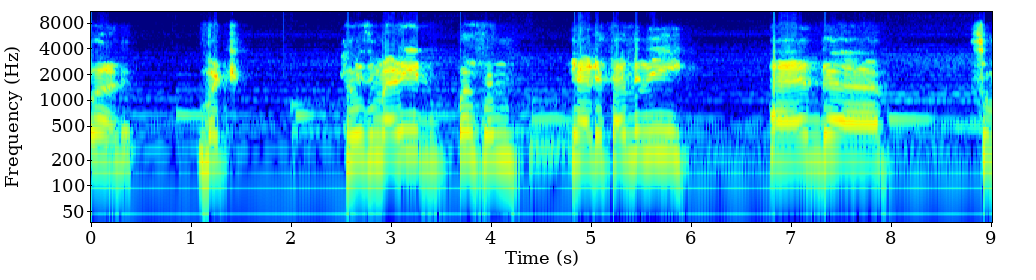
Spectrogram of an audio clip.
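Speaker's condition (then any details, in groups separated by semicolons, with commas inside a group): Cerebral palsy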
